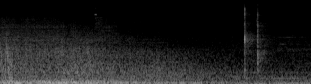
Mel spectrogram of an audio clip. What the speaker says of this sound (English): And they're shooting our friends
